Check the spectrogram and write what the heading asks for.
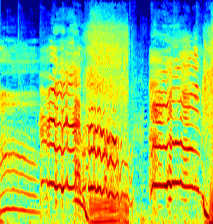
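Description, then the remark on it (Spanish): A voice imitates a horse drowning in a river, as part of a joke, with strained, warbling, gurgling whinnies and groans in several loud bursts, pitch wavering and sliding down at the ends, separated by short gasping pauses. “Estaba un caballo ahogándose.”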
